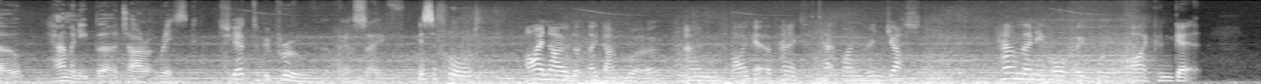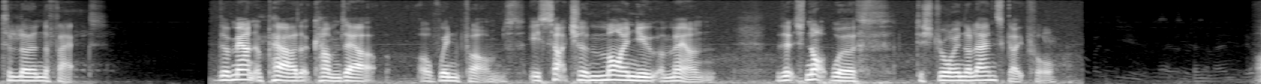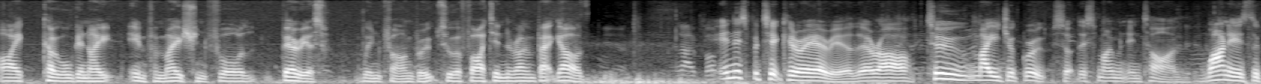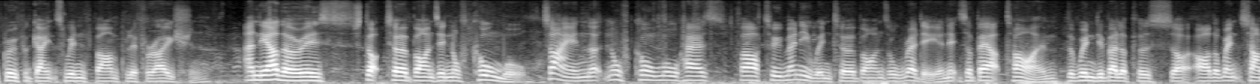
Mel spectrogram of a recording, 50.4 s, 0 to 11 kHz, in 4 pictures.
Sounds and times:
Speech: 0.0s - 9.2s, 10.0s - 12.0s, 12.6s - 13.6s, 14.8s - 19.8s, 20.4s - 23.2s, 25.2s - 31.1s, 32.0s - 50.4s.

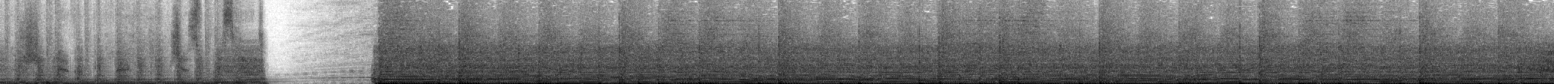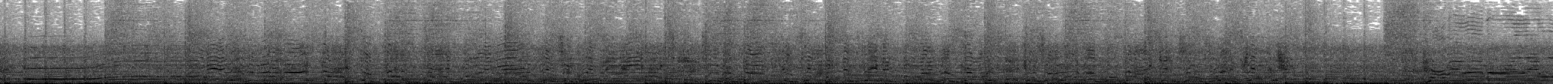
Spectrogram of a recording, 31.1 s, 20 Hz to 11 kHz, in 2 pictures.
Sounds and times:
Progressive rock: 0.0s - 31.0s.

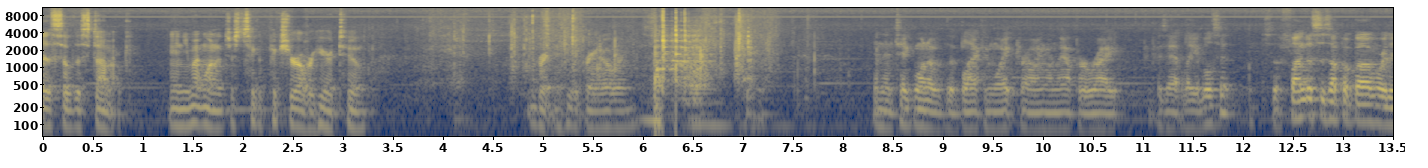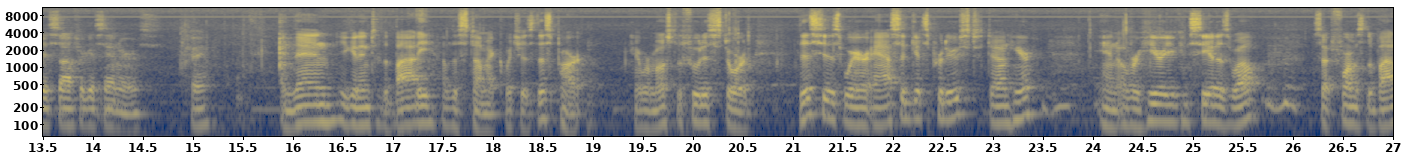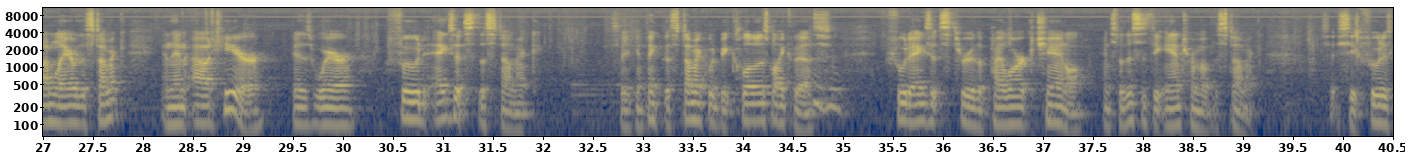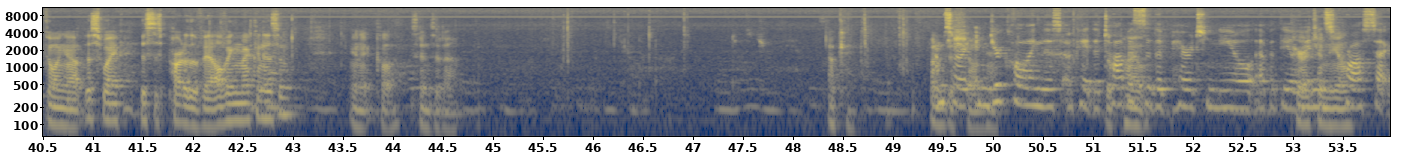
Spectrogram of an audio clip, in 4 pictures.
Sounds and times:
Speech: 0.0s - 3.3s, 4.8s - 6.2s, 8.3s - 32.0s, 32.7s - 39.2s, 39.8s - 44.9s, 47.3s - 53.9s.

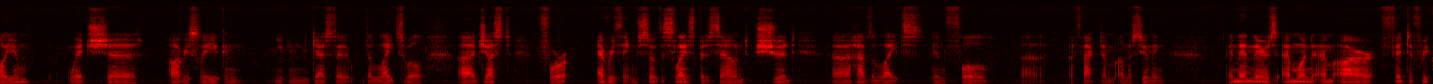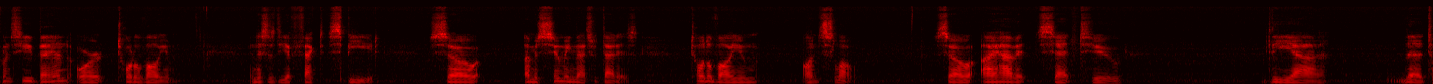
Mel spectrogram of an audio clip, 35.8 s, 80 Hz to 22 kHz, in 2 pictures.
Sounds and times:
Speech: 0.0s - 14.6s, 15.3s - 20.2s, 21.0s - 22.7s, 23.3s - 25.9s, 26.5s - 28.6s, 29.6s - 32.0s, 33.7s - 34.6s, 35.3s - 35.8s.

